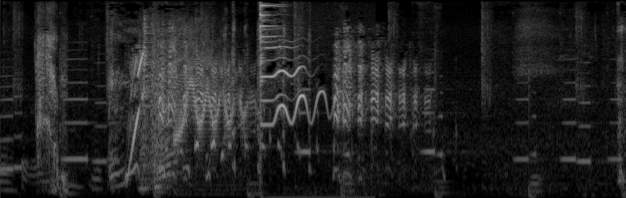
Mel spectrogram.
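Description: Cartoon comedy sound effects and music: a quick rising whistle-like glide about a second and a half in, then a wobbling boing about half a second long.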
